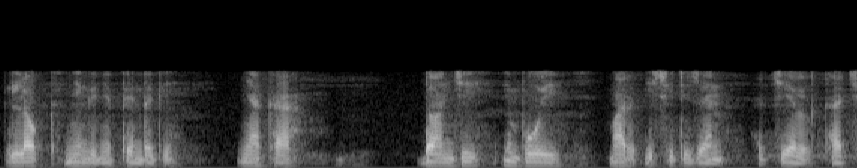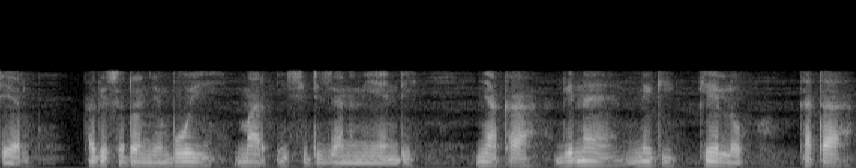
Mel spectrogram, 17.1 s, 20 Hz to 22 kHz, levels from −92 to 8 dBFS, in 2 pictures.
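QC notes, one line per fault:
throughout: Bluetooth CVSD headset codec. The speech is squeezed into a narrowband channel with nothing above 3.8 kHz, and its one-bit delta coding, whose step lags loud high sounds, leaves s sounds scratchy and a granular hiss beneath the speech, damage that is plainly audible.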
